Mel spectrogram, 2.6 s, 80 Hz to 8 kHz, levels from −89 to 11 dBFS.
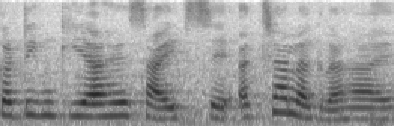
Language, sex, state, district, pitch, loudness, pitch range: Hindi, female, Uttar Pradesh, Ghazipur, 245 Hz, -17 LUFS, 205-265 Hz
